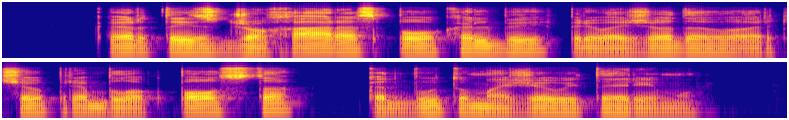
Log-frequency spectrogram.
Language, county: Lithuanian, Kaunas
